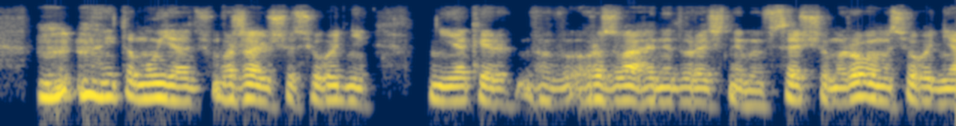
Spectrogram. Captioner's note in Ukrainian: прочищення горла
